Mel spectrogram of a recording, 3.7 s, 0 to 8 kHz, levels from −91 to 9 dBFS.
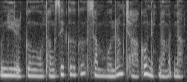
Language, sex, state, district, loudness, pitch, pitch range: Garo, female, Meghalaya, West Garo Hills, -18 LUFS, 245 Hz, 225-275 Hz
